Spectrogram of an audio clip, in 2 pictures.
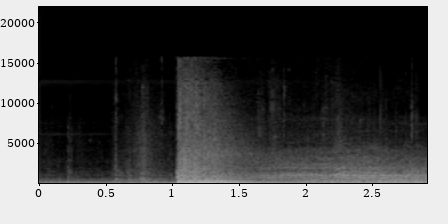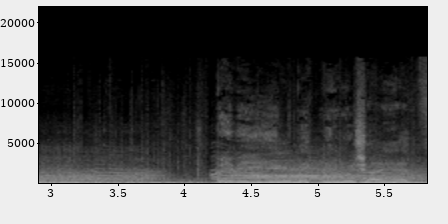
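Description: A deep rumbling roar fills a large echoing space.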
